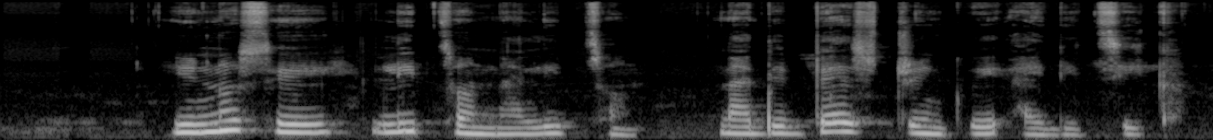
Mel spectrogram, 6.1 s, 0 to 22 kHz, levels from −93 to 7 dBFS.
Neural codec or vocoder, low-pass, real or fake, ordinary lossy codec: vocoder, 48 kHz, 128 mel bands, Vocos; none; fake; none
